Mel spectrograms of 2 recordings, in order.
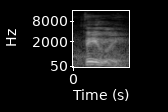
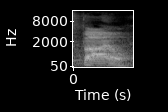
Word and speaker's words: Thile: bluegrass sir crystal leopard chris thiele feely was going to call him chris thile that's how i pronounced it for a long time kind of close to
